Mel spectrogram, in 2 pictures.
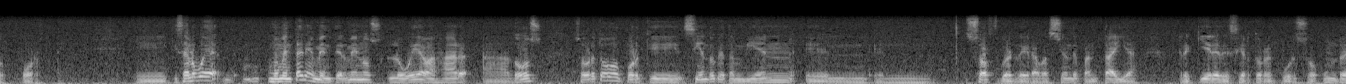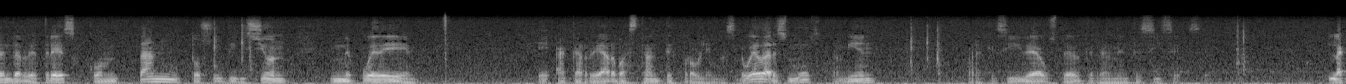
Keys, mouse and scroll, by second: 3.8 click, 16.0 ctrl+s, 16.3 ctrl+click, 21.6 click, 22.8 ctrl+s, 23.1 ctrl+click, 24.0-24.4 scroll up 2, 24.6 scroll down 1, 26.0 F12.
